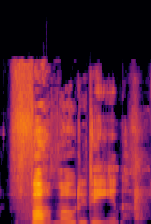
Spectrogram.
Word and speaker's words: famotidine: Dean or bean but when we look at it it looks like dine we don't want to mispronounce that it's actually pronounced Dean so this is Dean - Dean mohtadeen famotidine so that's the correct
